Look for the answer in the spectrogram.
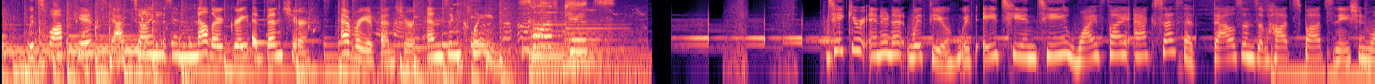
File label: VO Reel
